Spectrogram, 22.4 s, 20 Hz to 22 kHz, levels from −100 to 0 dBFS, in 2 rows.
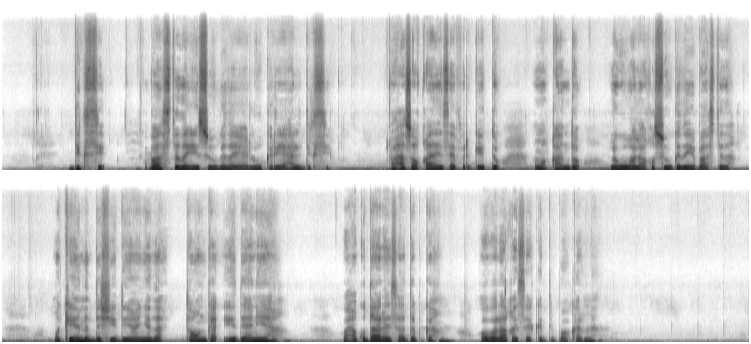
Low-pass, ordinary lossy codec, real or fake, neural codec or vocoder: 19.8 kHz; none; fake; vocoder, 44.1 kHz, 128 mel bands, Pupu-Vocoder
